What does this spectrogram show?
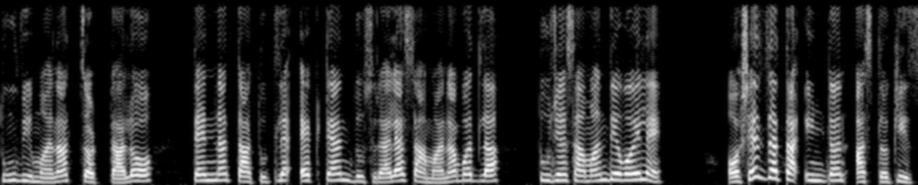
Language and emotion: Goan Konkani, disgusted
